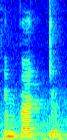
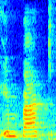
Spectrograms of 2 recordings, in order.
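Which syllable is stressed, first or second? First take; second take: second; first. First: The stress is on the second syllable. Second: The stress is on the first syllable. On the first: It is used as a verb. "जब हम as a verb use करते हैं तो last के syllables" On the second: It is used as a noun. "When the word is used as a noun, the stress is on the first syllable"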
